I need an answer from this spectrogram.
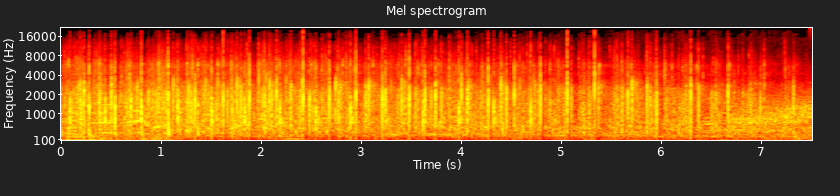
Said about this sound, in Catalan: un aplaudiment per a Raquel, per a Jaume i per a tota la gent de la candidatura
